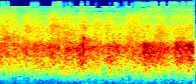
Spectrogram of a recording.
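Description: Church congregation clapping during a Saturday worship service, a dense, loud, even wash of many hands applauding together for a couple of seconds without a break.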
